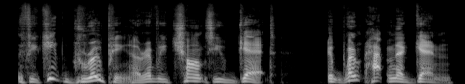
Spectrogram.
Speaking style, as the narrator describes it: said Harry harshly

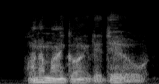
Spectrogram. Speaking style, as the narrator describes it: he muttered

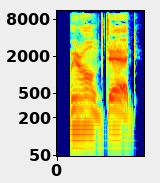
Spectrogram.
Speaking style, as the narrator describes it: she said sadly

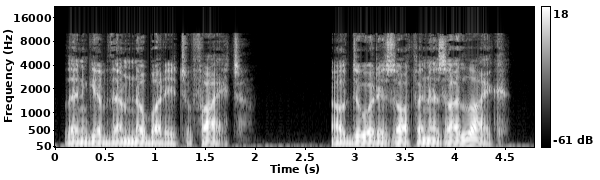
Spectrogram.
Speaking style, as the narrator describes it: Perrin said gruffly

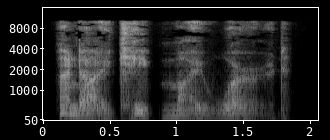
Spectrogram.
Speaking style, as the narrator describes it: he snarled

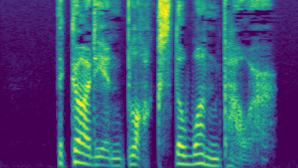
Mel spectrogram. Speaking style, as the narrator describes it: Rand whispered

